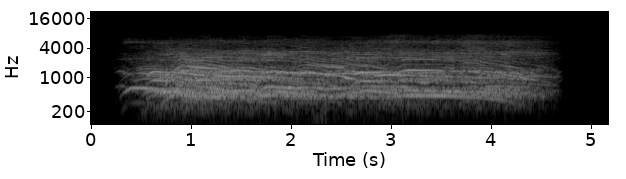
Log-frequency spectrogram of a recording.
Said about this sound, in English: Boo on the host. Where where's the boo button? Where's the boo button?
